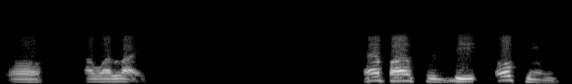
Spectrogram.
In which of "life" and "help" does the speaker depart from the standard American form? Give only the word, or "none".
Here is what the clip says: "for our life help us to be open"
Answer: none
